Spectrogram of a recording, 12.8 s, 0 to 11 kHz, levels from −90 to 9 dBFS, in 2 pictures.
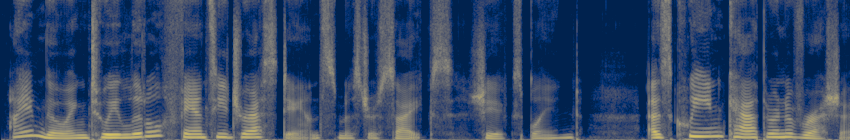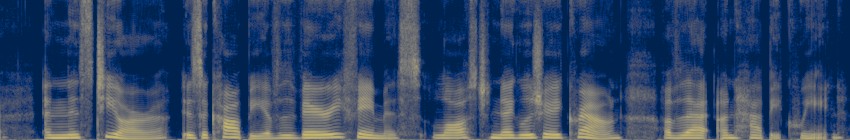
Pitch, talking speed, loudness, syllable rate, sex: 225 Hz, 165 wpm, -18 LUFS, 4.7 syllables/s, female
